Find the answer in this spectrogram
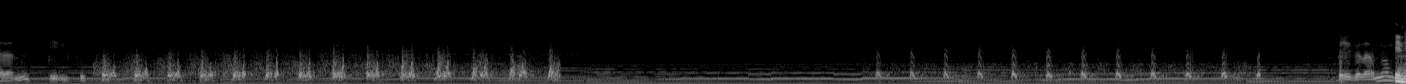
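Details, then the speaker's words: Fetal heart sounds in an educational film on breech and head fetal positions: rapid, regular soft thumps over background music. "battito cardiaco si sente più chiaramente sotto l'ombelico a destra oa sinistra, a seconda della posizione del feto."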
